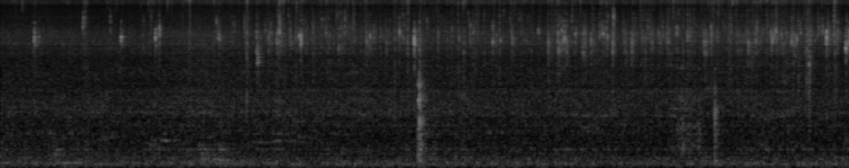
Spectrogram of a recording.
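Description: Flour-coated chickpea kababs shallow-frying in a little oil on a tawa griddle: faint sizzling with scattered crackles that grow busier toward the end. One sharp tap about halfway through.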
